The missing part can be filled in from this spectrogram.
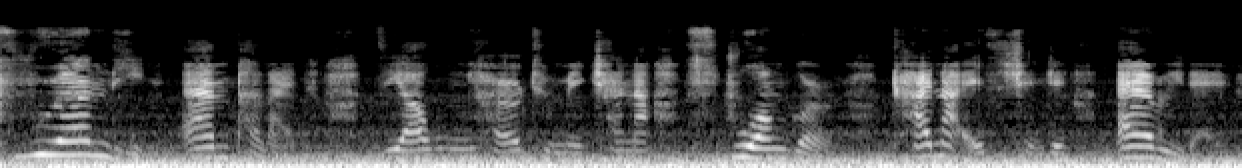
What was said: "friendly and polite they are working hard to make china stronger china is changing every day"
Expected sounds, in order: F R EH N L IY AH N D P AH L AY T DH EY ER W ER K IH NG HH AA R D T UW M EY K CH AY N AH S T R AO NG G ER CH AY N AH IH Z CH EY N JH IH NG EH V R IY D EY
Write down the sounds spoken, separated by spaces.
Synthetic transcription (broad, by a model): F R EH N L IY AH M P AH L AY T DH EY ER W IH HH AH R T UW M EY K CH AY N AH S T R AO NG G ER CH AY N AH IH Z CH EY N JH IH NG EH V R IY D EY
